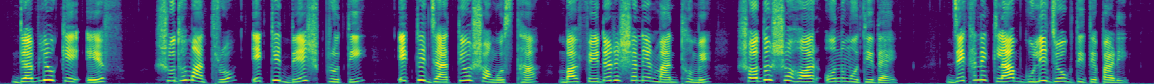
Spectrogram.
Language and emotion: Bengali, neutral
